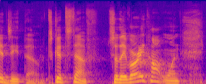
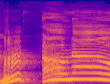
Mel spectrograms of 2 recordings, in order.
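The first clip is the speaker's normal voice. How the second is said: high, drawn-out comic dismay; mock dismay; 11 semitones higher, much slower than usual. Comic reacts to burglar's lost hat, mock dismay. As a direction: wail it high and slow in mock alarm.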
